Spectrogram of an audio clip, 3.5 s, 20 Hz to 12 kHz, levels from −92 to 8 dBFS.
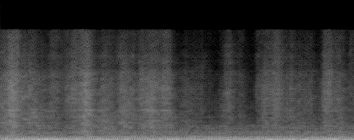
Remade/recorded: remade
